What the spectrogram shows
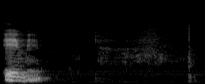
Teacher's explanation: se caracteriza por ser nasal porque el sonido se ve obligado a salir por la nariz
